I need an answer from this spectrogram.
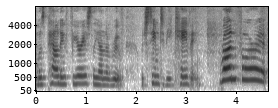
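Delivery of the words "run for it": very high, very loud shout; shouted order. Acted. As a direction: scream at them to get out. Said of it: "Ron shouted".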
